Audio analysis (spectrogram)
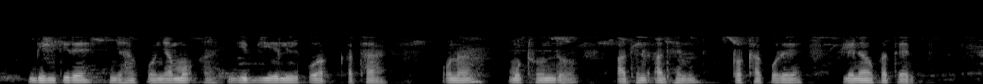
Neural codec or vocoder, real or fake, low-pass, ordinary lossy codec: none; real; 3.6 kHz; none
